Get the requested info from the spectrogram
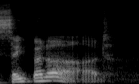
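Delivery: big, showy game-show host voice, high, raspy. Quiz host saying a team's name, in a big game show voice. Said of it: "I always kind of say it in a big game show voice".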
